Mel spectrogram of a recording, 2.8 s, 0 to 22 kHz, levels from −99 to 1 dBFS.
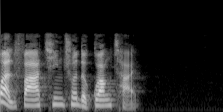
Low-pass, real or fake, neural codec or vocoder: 7.2 kHz; real; none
